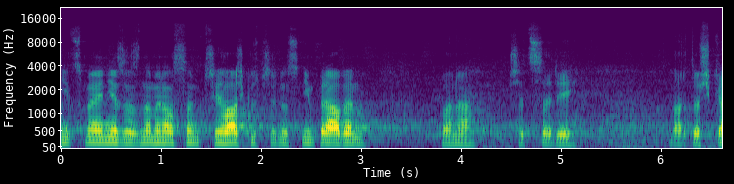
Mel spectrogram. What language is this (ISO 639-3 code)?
ces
